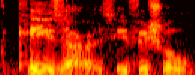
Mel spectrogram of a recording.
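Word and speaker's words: Ka-Zar: I used to always pronounce it as Khazar, but it's Khazar is the official pronunciation of that.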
